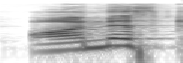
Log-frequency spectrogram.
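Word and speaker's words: honest: इसकी वजह यह है क्योंकि मैंने बुलाया ML ऑनेस्ट मैन ऑनेस्ट यह जो नेक्स्ट शब्द है यह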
